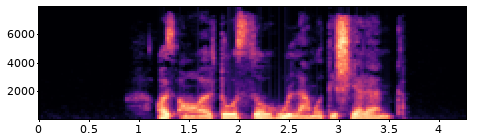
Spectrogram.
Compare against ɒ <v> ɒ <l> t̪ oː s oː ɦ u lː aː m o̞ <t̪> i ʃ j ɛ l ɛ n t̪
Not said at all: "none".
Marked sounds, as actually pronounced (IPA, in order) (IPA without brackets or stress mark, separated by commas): z, l, t̪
